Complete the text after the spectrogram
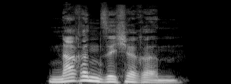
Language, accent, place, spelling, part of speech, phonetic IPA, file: German, Germany, Berlin, narrensicherem, adjective, [ˈnaʁənˌzɪçəʁəm], De-narrensicherem.ogg
- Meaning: strong dative masculine/neuter singular of narrensicher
